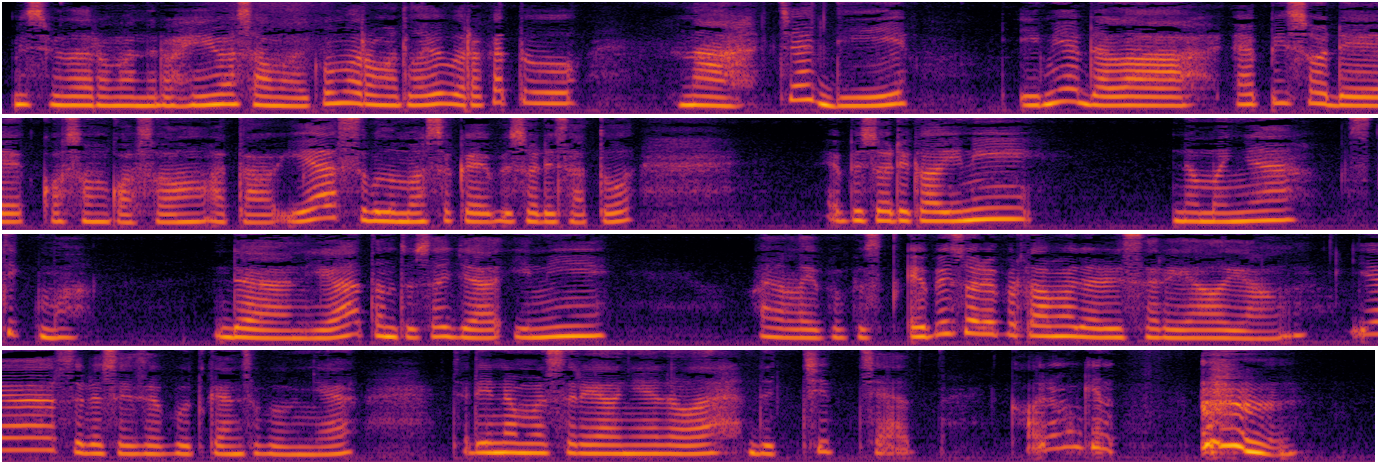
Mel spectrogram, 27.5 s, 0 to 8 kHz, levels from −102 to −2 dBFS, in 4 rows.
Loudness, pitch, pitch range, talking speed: -30 LUFS, 240 Hz, 230-270 Hz, 105 wpm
